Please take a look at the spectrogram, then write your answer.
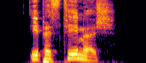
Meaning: epistemic
- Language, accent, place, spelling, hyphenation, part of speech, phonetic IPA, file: German, Germany, Berlin, epistemisch, epis‧te‧misch, adjective, [epɪsˈteːmɪʃ], De-epistemisch.ogg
